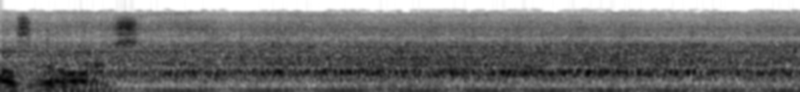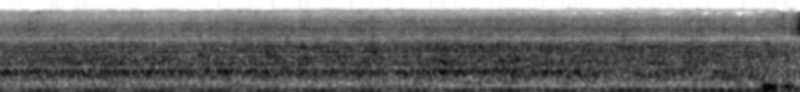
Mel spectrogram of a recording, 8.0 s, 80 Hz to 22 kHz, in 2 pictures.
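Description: Flory-built tracked pruning shredder, its 450-horsepower engine and front hammer mill running, a steady even drone made of several constant low pitches.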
